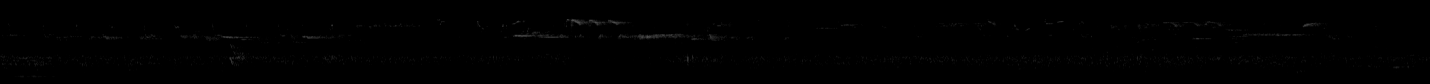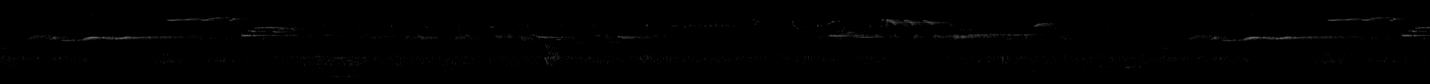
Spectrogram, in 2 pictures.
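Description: Faint birdsong: many short, high chirps and twitters over a steady low hiss, with louder bursts of calling every few seconds.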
